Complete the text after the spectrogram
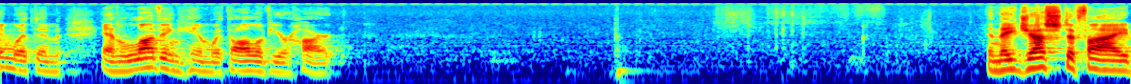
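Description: An elderly man speaks calmly through a microphone, pausing between phrases.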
